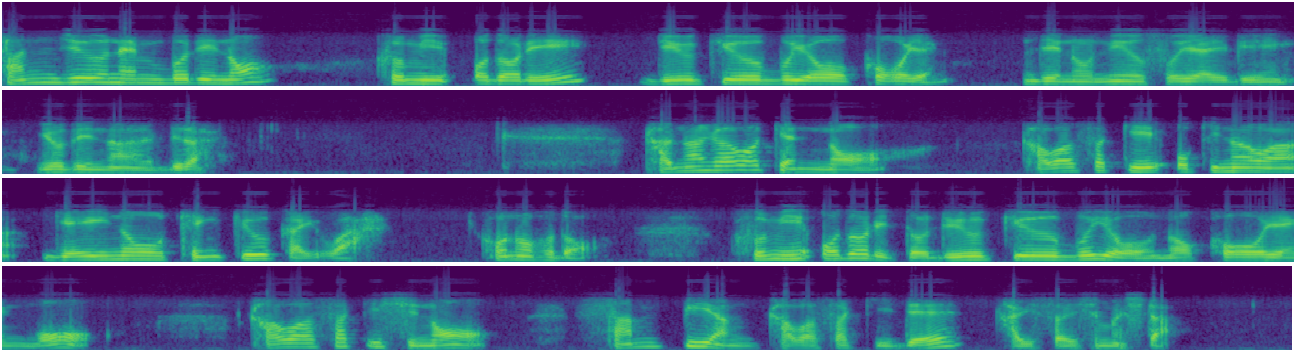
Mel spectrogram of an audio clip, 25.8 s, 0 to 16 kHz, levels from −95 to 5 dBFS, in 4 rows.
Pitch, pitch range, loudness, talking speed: 140 Hz, 110-160 Hz, -18 LUFS, 180 characters per minute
